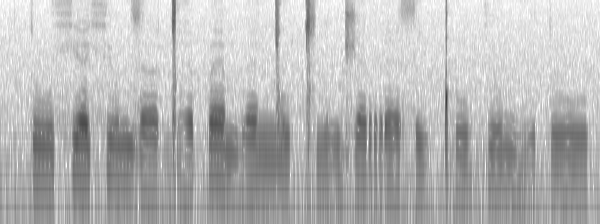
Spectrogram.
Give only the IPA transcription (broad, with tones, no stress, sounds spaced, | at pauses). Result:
t u˨ xʲ ɛ˦ xʲ u˦ n z ɜ˨ ɡ͡ǀ ɛ˨ p ɛ˦˨ m b ɛ˨ ŋ͡ǀ u˨ ǀʰ i˨ n d͡ʒ ɛ˦ r ɛ˨ s i˨ ǃʰ u˦ kʲ u˦ m b i˨ t u˦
